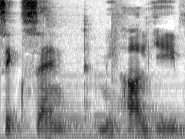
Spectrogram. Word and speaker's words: Csikszentmihalyi: So if you ever try to search that on Google, you'll never find it because it's spelled as Mihaly, M-I-H-A-L-Y. His last name is C-S-I-K-S-Z-E-N-T-M-I-H-A-L-Y-I. So as it's spelled, it's Csikszentmihalyi, but it's pronounced as Csikszentmihalyi. So his name is Mihaly Csikszentmihalyi.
